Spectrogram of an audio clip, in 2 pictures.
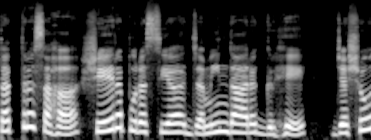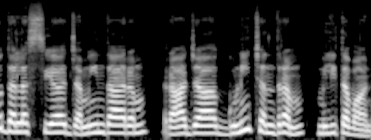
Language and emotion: Sanskrit, neutral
